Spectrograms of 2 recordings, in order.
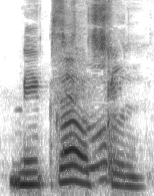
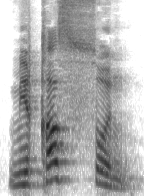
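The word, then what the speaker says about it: مقص: Mikosun. Mikosun. Ne prononce pas. Mikosun. Miqassun. Mikosun. Miqassun. T'appuies sur sad. Ok. Mikosun. Non. Miqassun. C'est sad où il faut appuyer.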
